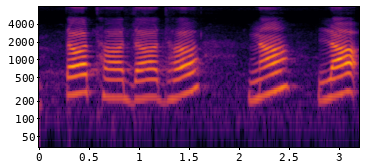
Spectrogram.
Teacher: ये दंत ध्वनियाँ हैं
